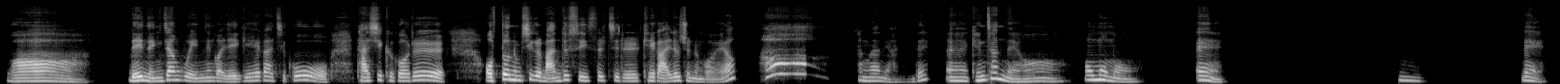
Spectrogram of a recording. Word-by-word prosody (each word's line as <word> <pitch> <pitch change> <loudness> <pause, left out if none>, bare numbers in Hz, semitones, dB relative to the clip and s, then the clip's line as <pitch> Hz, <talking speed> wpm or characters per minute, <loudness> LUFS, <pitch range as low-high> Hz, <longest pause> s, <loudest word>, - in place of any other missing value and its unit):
와, 150 -6 +2 0.4
내 175 +1 +7
냉장고에 180 +3 +2
있는 155 +2 -3
걸 155 -4 -1
얘기해 165 +7 -1
가지고 185 -6 0 0.2
다시 165 +6 +1
그거를 180 -1 +2 0.4
어떤 215 +7 +6
음식을 200 -1 +2
만들 165 +7 +2
수 210 - -4
있을지를 170 -3 -3
걔가 170 -2 +1
알려주는 150 -2 0
거예요? 120 - -3 1.2
장난이 165 -5 -4
아닌데? 125 - -8 0.2
예, 170 -1 -1
괜찮네요. 150 - -2
어머머. 160 -13 +1 0.6
예. 160 -12 0 1.7
음. 175 -5 -8 0.9
네. 165 -8 -5
165 Hz, 225 characters per minute, -19 LUFS, 145-185 Hz, 1.7 s, 내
